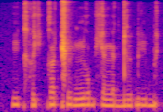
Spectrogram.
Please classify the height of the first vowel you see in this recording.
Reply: high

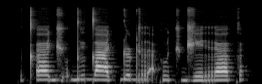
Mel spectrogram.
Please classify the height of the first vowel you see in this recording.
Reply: low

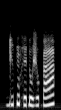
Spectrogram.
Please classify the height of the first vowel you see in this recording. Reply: high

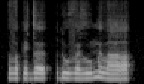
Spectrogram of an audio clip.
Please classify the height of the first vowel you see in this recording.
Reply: low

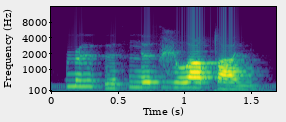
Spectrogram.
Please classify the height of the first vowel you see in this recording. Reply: high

